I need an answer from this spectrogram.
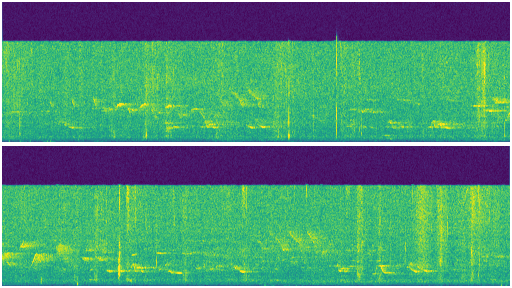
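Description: Several birds singing and chirping in short repeated high-pitched phrases, with scattered soft footsteps and clicks on the grass.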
